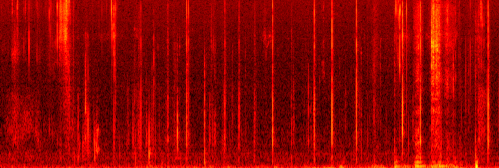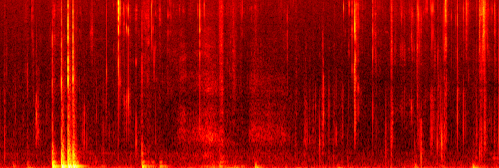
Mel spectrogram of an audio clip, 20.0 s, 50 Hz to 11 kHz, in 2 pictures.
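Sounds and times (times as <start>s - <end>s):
chewing and biting: 0.2s - 8.3s, 15.2s - 19.9s
deep thump: 11.0s - 11.8s, 12.8s - 13.4s.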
